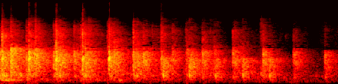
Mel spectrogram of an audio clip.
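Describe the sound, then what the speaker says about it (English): A small group at a legislative internship reflection session claps in a slow, evenly spaced rhythm, each clap distinct and sharp, close and moderately loud, with no talking. "Please let's give a round of applause."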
